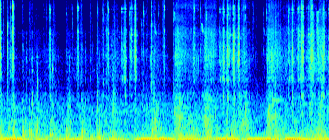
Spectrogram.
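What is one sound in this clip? Footsteps thump on wooden planks.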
